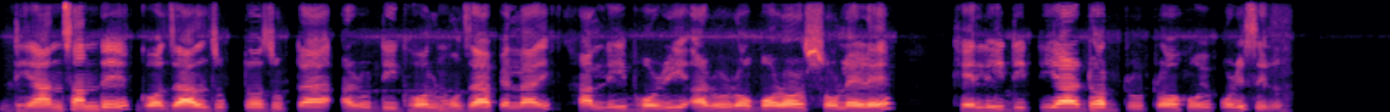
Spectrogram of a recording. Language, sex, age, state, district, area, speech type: Assamese, female, 60+, Assam, Dhemaji, rural, read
